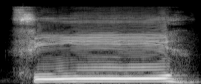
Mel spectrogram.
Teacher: اصل میں فی ہی ہے، وقف کی صورت میں ہا کو ساکن کر دیں گے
